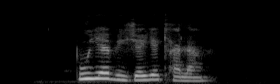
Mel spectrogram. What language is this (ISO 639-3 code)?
fas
